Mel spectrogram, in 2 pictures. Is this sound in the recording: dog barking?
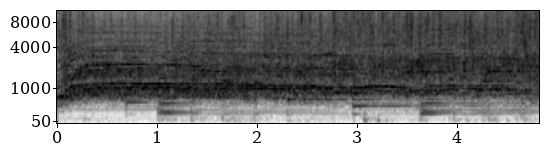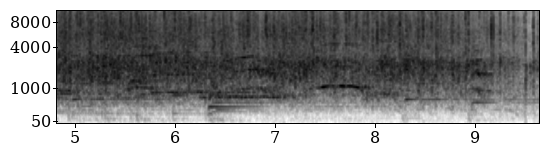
no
